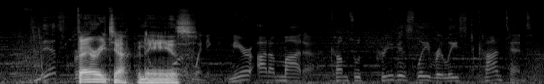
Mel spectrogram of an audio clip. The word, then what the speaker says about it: Automata: Automata, that's how you say it.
